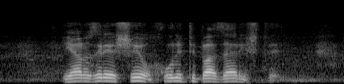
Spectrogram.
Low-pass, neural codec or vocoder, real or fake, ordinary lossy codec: none; codec, 16 kHz, 1.1 kbps, Voila-Tokenizer; fake; none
